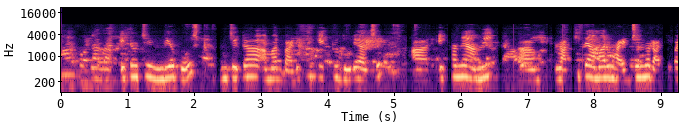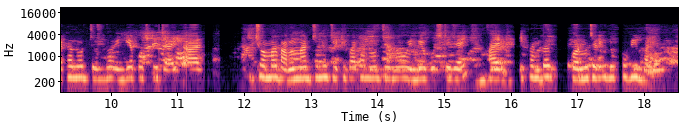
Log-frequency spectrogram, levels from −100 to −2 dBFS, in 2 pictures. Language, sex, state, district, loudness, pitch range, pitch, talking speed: Bengali, female, West Bengal, Kolkata, -16 LUFS, 235-275 Hz, 255 Hz, 135 wpm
